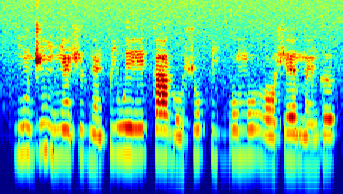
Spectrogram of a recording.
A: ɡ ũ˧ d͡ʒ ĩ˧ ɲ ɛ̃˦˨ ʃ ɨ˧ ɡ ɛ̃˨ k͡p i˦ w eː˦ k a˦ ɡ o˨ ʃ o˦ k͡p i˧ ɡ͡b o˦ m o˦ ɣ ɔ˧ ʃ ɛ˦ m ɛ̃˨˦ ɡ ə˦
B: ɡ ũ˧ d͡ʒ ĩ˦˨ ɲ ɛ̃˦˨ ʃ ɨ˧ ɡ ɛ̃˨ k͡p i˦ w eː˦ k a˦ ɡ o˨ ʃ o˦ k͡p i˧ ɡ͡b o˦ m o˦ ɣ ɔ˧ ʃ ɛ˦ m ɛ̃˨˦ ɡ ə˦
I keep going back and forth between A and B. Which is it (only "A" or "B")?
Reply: B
